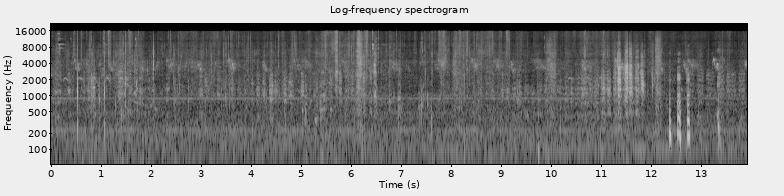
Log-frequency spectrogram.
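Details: Dog panting steadily, quick breathy puffs running through the whole stretch under a low steady hum, with a few louder scuffs and short squeaky sounds near the end.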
